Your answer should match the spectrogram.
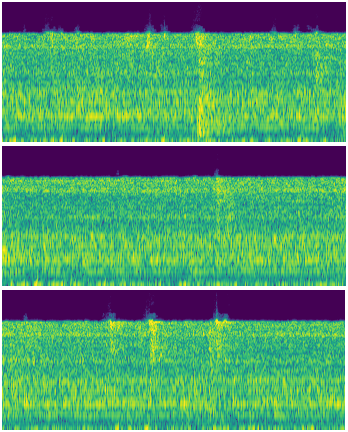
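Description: Fiber laser marking machine running as it marks colour onto a stainless steel plate: a steady whir with a few faint held tones. A sharp click comes about two seconds in, and lighter ticks come near the end.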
